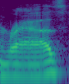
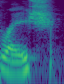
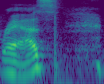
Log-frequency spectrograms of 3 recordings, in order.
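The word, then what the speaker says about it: Ra's: and he's like I read the file on Raz he's this and this and this and he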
